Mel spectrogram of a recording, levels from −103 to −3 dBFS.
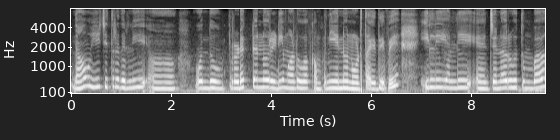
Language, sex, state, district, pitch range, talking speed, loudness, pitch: Kannada, female, Karnataka, Belgaum, 230-265 Hz, 105 wpm, -13 LUFS, 240 Hz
